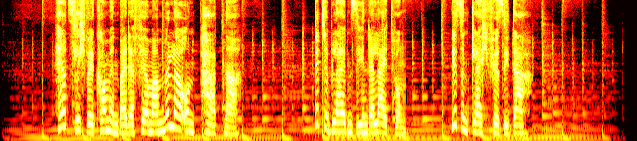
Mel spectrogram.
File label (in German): Telefonansage Klassisch Freundlich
